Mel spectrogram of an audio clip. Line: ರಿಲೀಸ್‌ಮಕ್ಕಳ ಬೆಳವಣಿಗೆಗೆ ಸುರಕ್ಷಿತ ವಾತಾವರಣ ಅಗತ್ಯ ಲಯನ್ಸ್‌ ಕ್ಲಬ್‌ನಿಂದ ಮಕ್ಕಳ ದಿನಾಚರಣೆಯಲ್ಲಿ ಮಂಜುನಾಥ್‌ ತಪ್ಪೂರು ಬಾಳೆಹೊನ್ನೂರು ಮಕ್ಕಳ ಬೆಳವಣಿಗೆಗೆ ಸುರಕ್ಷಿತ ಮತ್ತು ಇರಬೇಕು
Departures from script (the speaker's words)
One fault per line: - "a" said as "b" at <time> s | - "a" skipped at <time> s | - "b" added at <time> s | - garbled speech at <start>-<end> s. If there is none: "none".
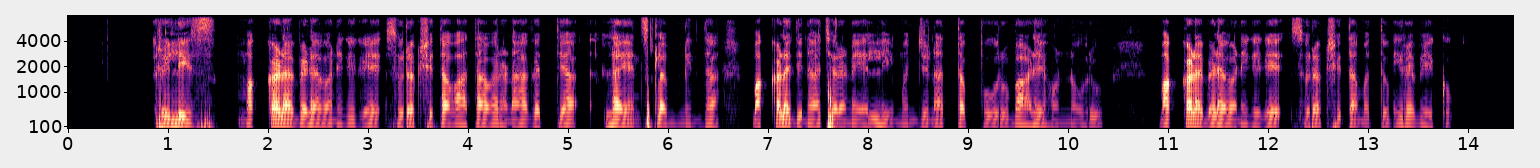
none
